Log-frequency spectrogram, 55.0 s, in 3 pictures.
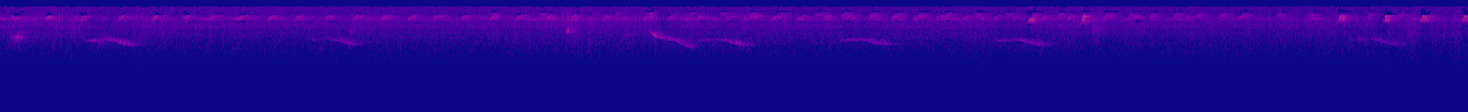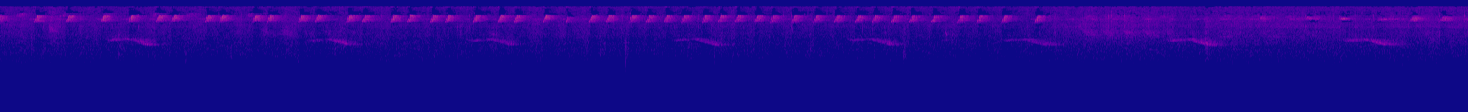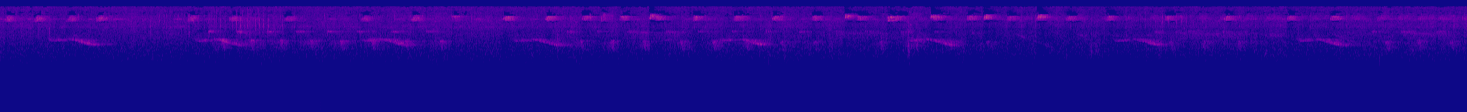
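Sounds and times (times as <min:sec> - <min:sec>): bird chirping: 0:01.0 - 0:01.8, 0:03.9 - 0:04.8, 0:07.0 - 0:09.5, 0:10.3 - 0:11.4, 0:12.4 - 0:13.9, 0:16.7 - 0:38.1, 0:39.0 - 0:42.4, 0:43.0 - 0:55.0.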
